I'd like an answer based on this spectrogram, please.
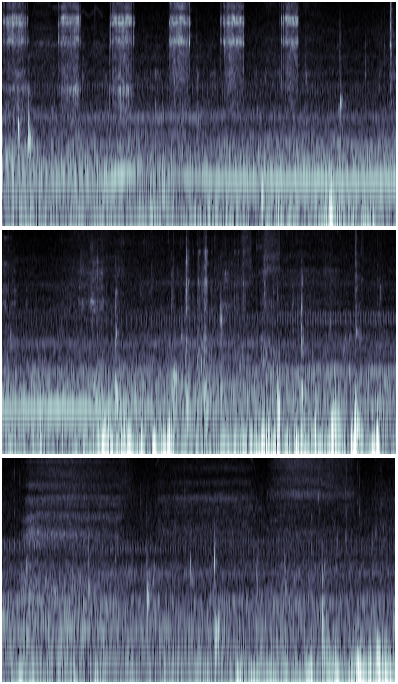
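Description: Fishing reel being cranked, about six evenly spaced clicks over the first three seconds, over a steady low hum. Then scattered knocks and thumps of feet and handling on the boat deck, with a few short hissy bursts near the end.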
